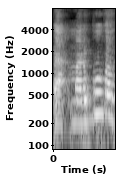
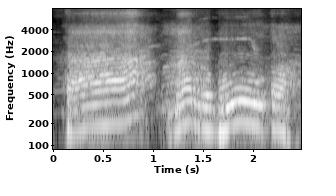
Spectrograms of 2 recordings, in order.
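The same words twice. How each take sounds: First: The first vowel is said short. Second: The first vowel is drawn out long. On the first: The speaker calls it wrong. "Bukan tak marbutoh" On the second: The speaker calls it right.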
